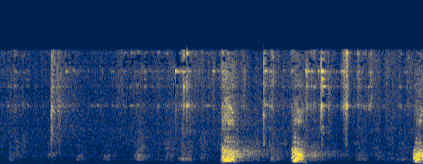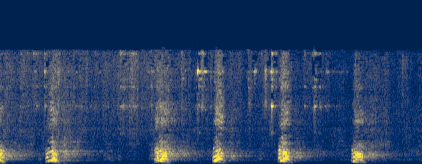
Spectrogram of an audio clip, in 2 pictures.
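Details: A newly adopted rescue Airedale meets two new Poodle friends, and the dogs give about eight short, sharp barks or yips, some in quick pairs, spread across several seconds over a quiet background.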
